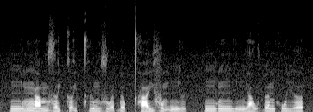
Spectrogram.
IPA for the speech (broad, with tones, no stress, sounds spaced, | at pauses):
ɲ ə˨˦ m ŋ a˨˦ m z ə˨˦ j k ə̰˧˥ j t̪ʰ ɨ˧ m z u˧˩ ə̯ ɗ ə˨˩ p̚ t̪ʰ a˨˦ j v ə̰˧˨ m ɲ ɨ˨˩ t̚ | ɲ o˧ ŋ ɲ i̤˨˩ ɲ a̤˨˩ w ɗ ə˧ n h w i˧ ə̯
